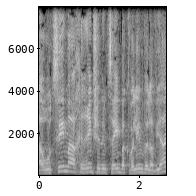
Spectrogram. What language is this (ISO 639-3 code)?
heb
